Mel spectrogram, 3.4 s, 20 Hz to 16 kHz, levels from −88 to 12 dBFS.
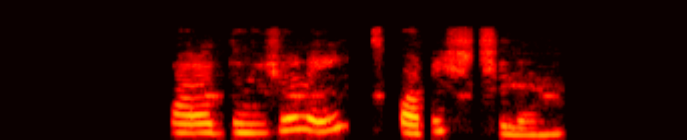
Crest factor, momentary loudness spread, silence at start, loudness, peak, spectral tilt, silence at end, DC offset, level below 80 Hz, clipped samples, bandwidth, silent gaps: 18 dB; 10 LU; 0.85 s; -29 LUFS; -12 dBFS; -5.5 dB/octave; 0.65 s; under 0.1%; -74 dBFS; under 0.1%; 7.8 kHz; 1.79-1.85 s, 1.93-1.99 s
